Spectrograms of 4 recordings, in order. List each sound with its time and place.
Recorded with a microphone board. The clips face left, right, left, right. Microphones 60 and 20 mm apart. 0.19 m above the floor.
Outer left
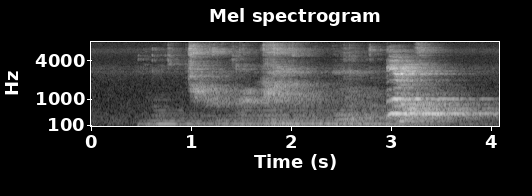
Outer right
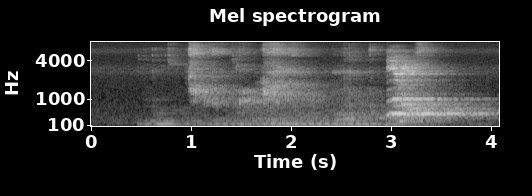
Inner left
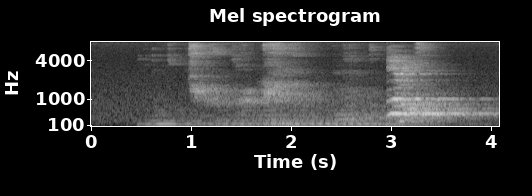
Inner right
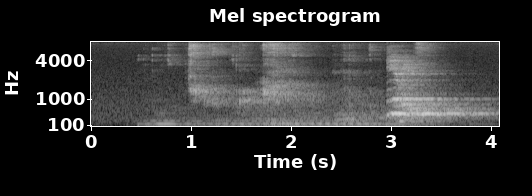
0.5 s chewing: 30° right (ahead or behind), 1.6 m
3.0 s a shout: 10° left (ahead or behind), 1.7 m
